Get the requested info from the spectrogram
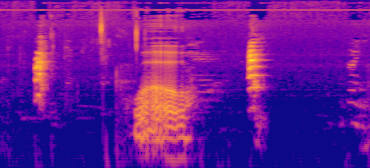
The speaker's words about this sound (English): Whoa. I hear dogs and talking.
